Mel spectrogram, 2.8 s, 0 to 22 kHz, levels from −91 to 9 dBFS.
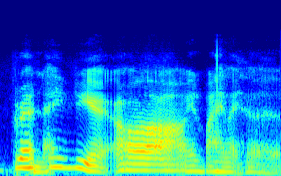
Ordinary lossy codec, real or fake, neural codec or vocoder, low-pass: none; fake; codec, 24 kHz, 0.9 kbps, WavTokenizer, small release; 9.9 kHz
